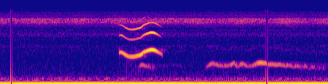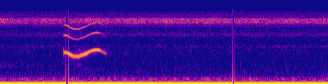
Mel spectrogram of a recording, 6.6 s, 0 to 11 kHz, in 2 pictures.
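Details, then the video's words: Tawny owls at a nest box before dawn, 28 December 2018: female calls from the entrance hole on camera while male calls outside; two short wavering rise-and-fall calls about three seconds apart plus a longer steadier lower note, over electronic whine. "Bosuil, V roept in vlieggat/op de cam, M roept buiten"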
